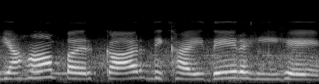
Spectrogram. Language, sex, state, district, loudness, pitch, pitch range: Hindi, female, Madhya Pradesh, Dhar, -13 LUFS, 265 Hz, 250-290 Hz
